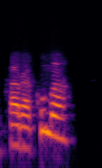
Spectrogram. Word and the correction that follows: Kamakura: And the first week that you lived in how do you say it correctly, Kamakura.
